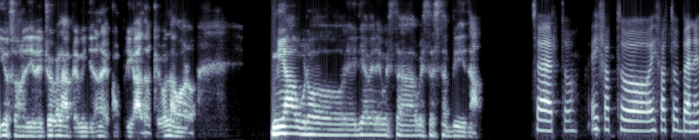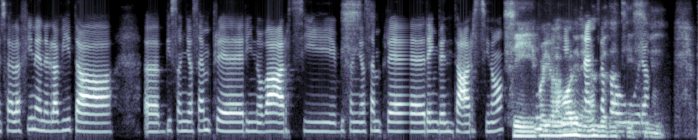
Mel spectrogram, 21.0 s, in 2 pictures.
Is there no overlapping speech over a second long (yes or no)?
no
